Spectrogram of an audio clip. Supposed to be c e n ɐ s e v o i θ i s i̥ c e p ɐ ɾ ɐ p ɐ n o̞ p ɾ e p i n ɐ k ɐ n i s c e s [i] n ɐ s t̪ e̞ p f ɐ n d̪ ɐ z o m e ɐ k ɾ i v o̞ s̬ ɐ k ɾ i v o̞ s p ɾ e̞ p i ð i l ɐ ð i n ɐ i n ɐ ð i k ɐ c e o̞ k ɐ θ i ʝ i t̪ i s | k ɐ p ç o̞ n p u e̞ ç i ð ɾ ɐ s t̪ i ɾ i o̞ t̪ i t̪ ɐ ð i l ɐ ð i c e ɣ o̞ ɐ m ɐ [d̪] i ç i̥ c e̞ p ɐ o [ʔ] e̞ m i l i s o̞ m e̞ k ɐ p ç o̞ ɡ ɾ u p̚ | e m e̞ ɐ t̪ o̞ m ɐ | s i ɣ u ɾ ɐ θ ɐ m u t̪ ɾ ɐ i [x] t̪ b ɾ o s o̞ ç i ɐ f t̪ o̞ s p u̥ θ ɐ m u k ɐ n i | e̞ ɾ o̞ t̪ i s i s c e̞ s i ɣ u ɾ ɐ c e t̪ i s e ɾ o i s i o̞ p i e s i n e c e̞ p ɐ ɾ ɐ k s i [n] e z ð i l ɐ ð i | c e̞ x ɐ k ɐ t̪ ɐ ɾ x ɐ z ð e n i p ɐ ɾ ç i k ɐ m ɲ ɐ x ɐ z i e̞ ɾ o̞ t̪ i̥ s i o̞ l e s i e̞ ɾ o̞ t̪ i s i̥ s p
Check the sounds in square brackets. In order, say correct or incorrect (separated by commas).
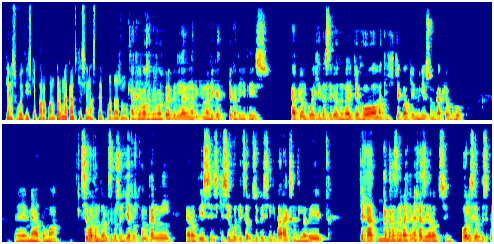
incorrect, incorrect, incorrect, incorrect, correct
